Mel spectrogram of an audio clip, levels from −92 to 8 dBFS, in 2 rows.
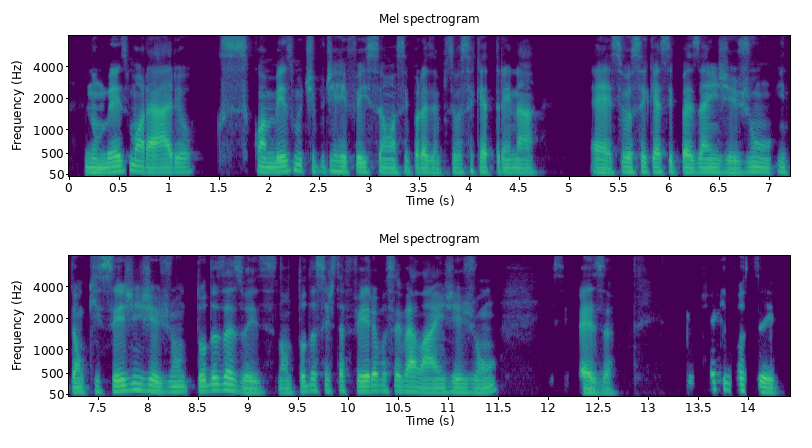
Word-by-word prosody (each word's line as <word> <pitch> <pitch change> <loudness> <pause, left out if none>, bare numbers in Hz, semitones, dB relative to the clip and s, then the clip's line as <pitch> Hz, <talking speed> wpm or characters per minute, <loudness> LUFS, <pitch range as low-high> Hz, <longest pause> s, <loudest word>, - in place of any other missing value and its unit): no 95 -1 +2
mesmo 110 +6 +3
horário. 95 0 +2 0.2
Q - - -14
s - - -6
com - - -1
a - - +4
mesmo 110 +6 +2
tipo 110 -3 -7
de 110 - -4
refeição, 100 -2 0
assim. 90 +1 -5
Por 90 +3 -1
exemplo, 85 -3 -1
se - - -6
você 90 +6 -4
quer 105 -3 +1
treinar 90 -3 -1 0.5
eh, 90 -3 +2
se 90 - -5
você 100 0 +1
quer 95 +1 +3
se 110 - -3
pesar 95 +2 +2
em 95 - +1
jejum, 90 +3 -1
então 95 -1 -1
que 95 +4 -7
seja 120 +6 +3
em 140 - +2
jejum 105 -3 +1
todas 115 +5 +1
as 125 -7 +4
vezes. 85 0 -1
Então, 85 -1 -5
toda 110 +8 -2
sexta-feira 115 -1 +1
você 120 -1 -2
vai 105 -1 +3
lá 90 -1 +2
em 90 - -1
jejum 90 -2 -1 0.6
e - - -25
se - - -28
pesa. 80 -2 +2 0.7
No - - -13
dia 160 - -2
que 150 - -2
você 100 -8 +1
100 Hz, 205 wpm, -26 LUFS, 90-110 Hz, 0.7 s, a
